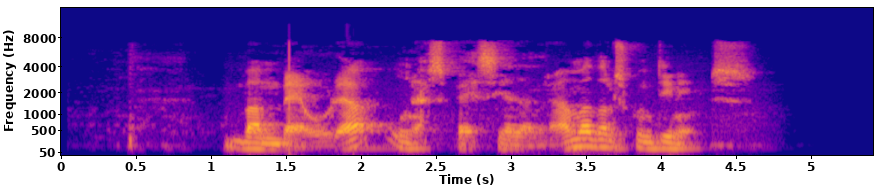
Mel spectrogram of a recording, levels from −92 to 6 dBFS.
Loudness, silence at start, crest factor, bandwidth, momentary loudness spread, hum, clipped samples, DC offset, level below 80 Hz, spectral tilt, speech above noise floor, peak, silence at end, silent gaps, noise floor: -18 LUFS; 0.45 s; 20 dB; 7.8 kHz; 8 LU; none; under 0.1%; under 0.1%; -60 dBFS; -4.5 dB/octave; 70 dB; 0 dBFS; 0.85 s; none; -88 dBFS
